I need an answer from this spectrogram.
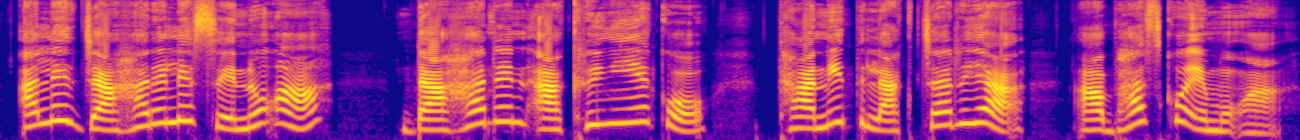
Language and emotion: Santali, happy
